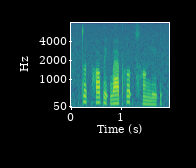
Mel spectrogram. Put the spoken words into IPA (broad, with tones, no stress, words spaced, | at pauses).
t̪o˦t̚ hɔ˦pe˨ʔ wa˧pʰo˦ʔ t͡sʰɔ̃˨˩ŋe˨ʔ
